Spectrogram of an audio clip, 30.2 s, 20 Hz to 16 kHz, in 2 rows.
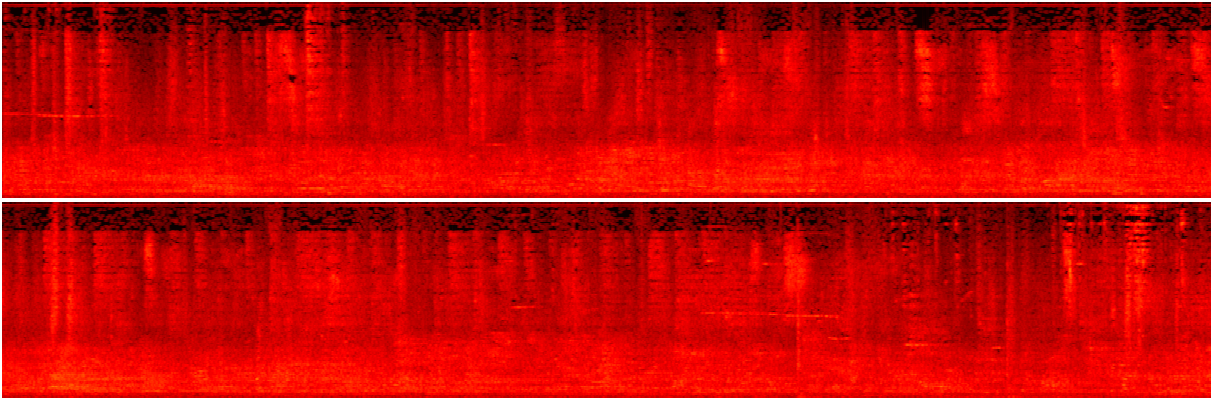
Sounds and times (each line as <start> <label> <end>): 0.0 large group of people, a crowd, interacting 30.2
